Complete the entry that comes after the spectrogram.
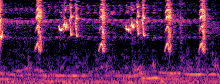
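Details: Long-tailed shrike, a lively singing bird: sharp high squeaky notes about every half second, alternating single harsh chips with quick twittered triplets, a faint steady hum underneath.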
